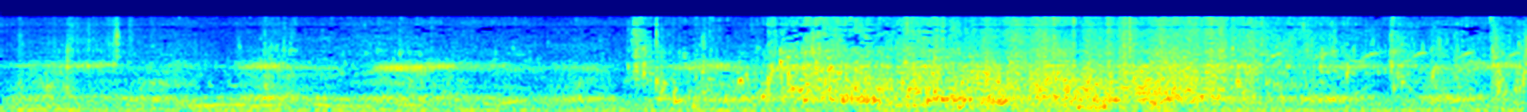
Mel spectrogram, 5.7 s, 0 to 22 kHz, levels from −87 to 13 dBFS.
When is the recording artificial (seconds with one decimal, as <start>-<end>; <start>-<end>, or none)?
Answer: 0.0-0.6; 3.7-4.5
